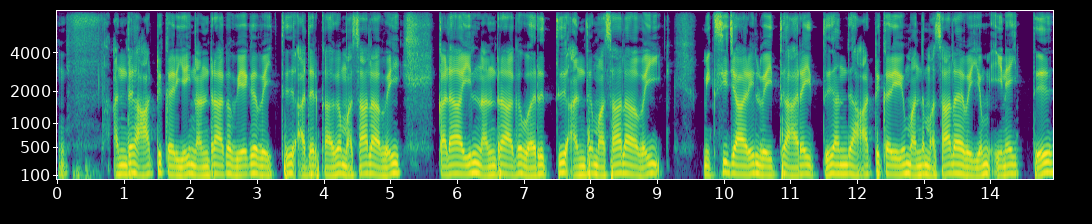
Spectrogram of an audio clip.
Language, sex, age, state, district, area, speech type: Tamil, male, 18-30, Tamil Nadu, Dharmapuri, urban, spontaneous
